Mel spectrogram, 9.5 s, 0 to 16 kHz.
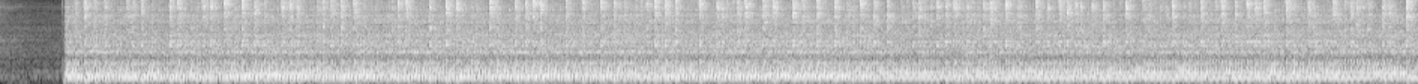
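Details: Husqvarna 365 Special chainsaw after a muffler mod and a weld repair to its cracked exhaust: loud, steady high-revving two-stroke buzz holding even for nearly ten seconds with no stumbling or surging; runs cleanly.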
